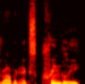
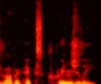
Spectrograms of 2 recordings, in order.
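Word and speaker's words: Robert X. Cringely: behind the film I referred to him as Robert X cringley but the correct pronunciation is Robert X cringley oh so my apologies for that one I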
